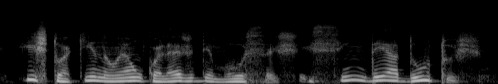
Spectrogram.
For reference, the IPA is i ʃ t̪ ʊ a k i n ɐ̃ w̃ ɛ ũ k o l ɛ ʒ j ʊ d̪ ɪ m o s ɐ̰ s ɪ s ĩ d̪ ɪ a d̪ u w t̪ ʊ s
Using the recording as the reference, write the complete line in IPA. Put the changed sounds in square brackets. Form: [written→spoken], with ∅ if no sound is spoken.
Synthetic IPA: i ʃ t̪ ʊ a k i n ɐ̃ w̃ ɛ ũ k o l ɛ ʒ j ʊ d̪ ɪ m o s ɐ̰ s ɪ s ĩ d̪ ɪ a d̪ u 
